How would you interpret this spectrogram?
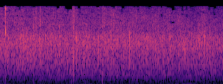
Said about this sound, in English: This is a room filled with freaking warriors. Yeah, let's clap for it.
